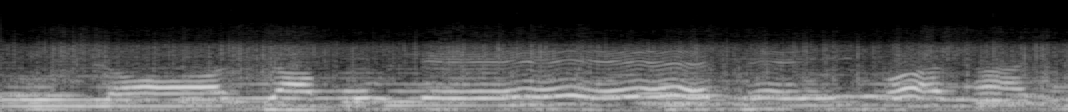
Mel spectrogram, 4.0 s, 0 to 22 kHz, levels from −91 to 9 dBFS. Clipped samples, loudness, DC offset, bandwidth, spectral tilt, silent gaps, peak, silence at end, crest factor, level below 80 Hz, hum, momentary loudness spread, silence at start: under 0.1%; -15 LUFS; under 0.1%; 4.7 kHz; -10 dB/octave; none; -2 dBFS; 0 s; 12 dB; -40 dBFS; none; 4 LU; 0 s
